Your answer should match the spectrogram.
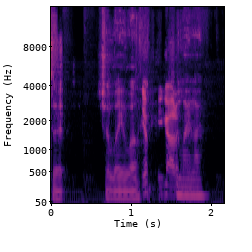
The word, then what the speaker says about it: shillelagh: And I'm going to do Shillelagh, or however you pronounce it. Shillelagh.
